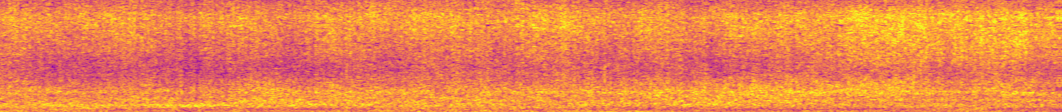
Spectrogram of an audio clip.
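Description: Electric multiple-unit passenger train running through a station at speed without stopping: a steady, loud rush of wheels on rail and displaced air as the carriages pass close by.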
